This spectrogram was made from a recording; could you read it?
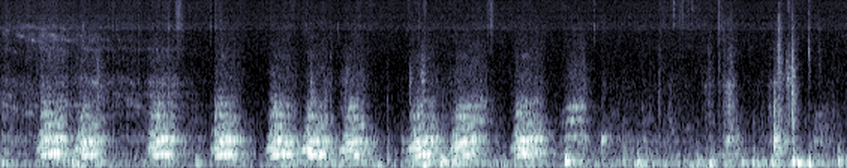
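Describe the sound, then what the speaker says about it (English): A dog barks repeatedly in short bursts, fairly close, keeping an uneven rhythm for several seconds before fading into quieter rustling. "They must have somebody outside, the dog barking."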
